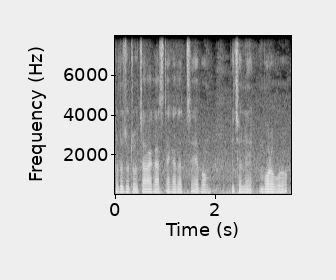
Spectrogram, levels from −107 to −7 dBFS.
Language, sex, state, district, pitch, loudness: Bengali, male, Tripura, West Tripura, 125 Hz, -19 LUFS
